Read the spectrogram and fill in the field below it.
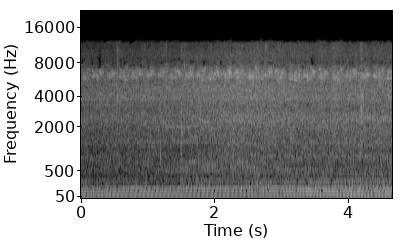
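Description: A Ford Sierra XR4x4 fitted with a 24-valve 2.9 Cosworth engine idling close by, a steady low rumble with an even throb that holds constant from start to end.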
